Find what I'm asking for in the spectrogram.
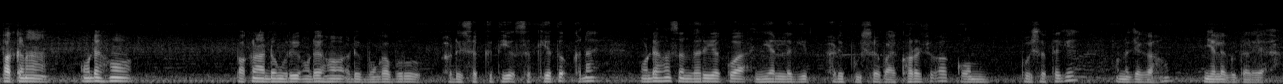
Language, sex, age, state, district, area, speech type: Santali, male, 45-60, Odisha, Mayurbhanj, rural, spontaneous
